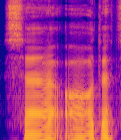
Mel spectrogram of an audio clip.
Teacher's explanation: Səadət a səsi uzanır. Amma uzanma.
